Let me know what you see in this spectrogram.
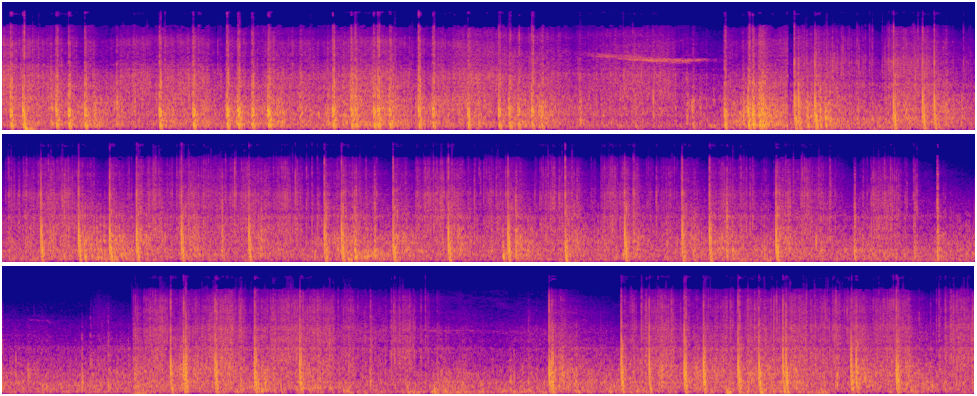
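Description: Many aerial fireworks bursting at once: a dense, continuous barrage of bangs and crackles, with a brief high whistle about six seconds in.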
